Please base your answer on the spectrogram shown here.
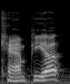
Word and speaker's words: Campea: quick watch so yeah so first it is pronounced campia although i kind of flip between the two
